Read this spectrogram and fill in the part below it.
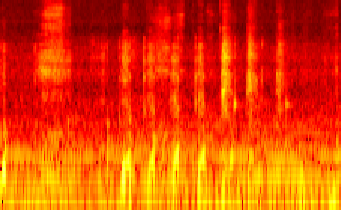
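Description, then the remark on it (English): A dog pants quickly and steadily on a walk in a neighborhood, a run of short breathy huffs in a fast rhythm, with a faint whimpery tone mixed in and no one talking. “Arf, arf, arf, arf. Bark, bark.”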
